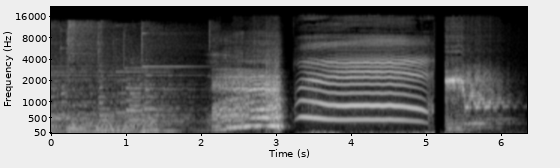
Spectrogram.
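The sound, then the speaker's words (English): Quiz buzzers are tested one after another, each a different novelty sound: a bright jangly tone, a rising springy boing, a long loud moo-like honk, then a short final blast. No one speaks. “So, first of all, can all players test their buzzers?”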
